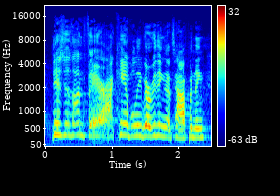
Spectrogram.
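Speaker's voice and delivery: high, fast, mock-outraged protest; hammed-up teen blowing up, fast; mock explosion. Teen exploding at parents, mock-outraged and fast. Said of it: "after you explode".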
